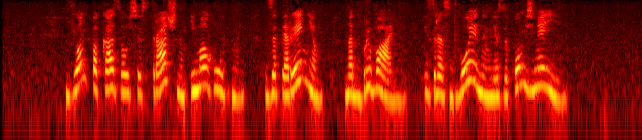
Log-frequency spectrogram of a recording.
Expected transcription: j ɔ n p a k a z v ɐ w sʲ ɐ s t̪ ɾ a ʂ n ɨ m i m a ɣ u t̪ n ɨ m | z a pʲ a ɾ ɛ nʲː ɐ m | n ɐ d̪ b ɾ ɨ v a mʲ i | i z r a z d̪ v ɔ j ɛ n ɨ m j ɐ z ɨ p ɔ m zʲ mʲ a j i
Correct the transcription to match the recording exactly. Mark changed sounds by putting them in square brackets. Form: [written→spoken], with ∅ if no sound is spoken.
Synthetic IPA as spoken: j ɔ n p a k a z v ɐ w sʲ ɐ s t̪ ɾ a ʂ n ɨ m i m a ɣ u t̪ n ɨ m | z [a→ɐ] pʲ a ɾ ɛ nʲː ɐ m | n ɐ d̪ b ɾ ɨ v a mʲ i | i z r a z d̪ v ɔ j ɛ n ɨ m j ɐ z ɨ [p→k] ɔ m zʲ mʲ a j i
